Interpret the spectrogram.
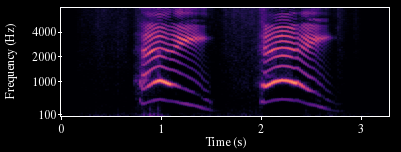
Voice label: FEMALE Emotion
